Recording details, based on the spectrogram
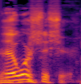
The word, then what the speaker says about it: Worcestershire: Worcestershire. – What say it again? – Worcestershire.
